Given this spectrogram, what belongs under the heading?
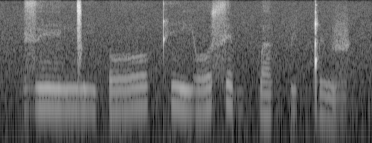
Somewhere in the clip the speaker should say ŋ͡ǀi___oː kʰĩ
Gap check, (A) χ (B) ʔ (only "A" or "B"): B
